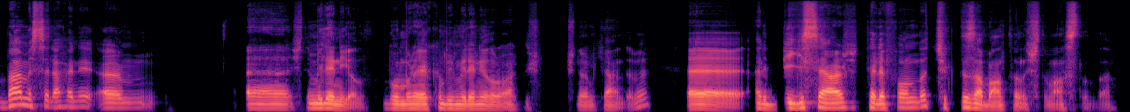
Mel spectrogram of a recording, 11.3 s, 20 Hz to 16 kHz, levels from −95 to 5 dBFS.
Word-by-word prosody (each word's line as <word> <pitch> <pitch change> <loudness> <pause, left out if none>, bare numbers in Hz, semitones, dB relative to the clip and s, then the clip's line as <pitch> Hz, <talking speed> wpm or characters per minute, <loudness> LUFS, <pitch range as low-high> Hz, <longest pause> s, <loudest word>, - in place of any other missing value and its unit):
Ben 180 +10 +3
mesela, 155 -5 -3
hani, 140 +1 -5
emm, 120 -3 -3 1.0
eee, 100 -1 -1
işte, 115 - -12
millennial 110 -5 +2 0.2
boomer'a 100 -1 0
yakın 95 +3 +1
bir 100 - 0
millennial 95 -1 +1
olarak 90 -1 -4
düşü - - -21 0.3
düşünüyorum 85 0 -10
kendimi, 120 - -9 0.4
eee, - - +4
hani, 95 -3 -3
bilgisayar, 120 +1 +5
telefon 125 +5 +1
da 150 - +1
çıktığı 135 -3 -4
zaman 85 -8 +2
tanıştım 80 - -8
aslında. - - -7
115 Hz, 125 wpm, -24 LUFS, 100-140 Hz, 1.0 s, bilgisayar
